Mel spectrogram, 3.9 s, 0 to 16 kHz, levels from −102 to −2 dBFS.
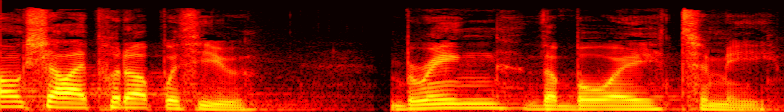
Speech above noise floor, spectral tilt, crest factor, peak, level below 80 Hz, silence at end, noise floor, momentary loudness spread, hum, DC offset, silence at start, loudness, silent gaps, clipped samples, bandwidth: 36 dB; -6 dB/octave; 18 dB; -8 dBFS; -48 dBFS; 0.05 s; -62 dBFS; 11 LU; none; under 0.1%; 0 s; -26 LUFS; none; under 0.1%; 12.5 kHz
